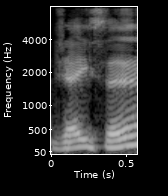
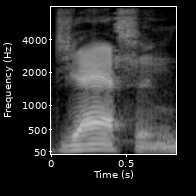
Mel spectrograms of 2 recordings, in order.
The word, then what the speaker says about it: Jassen: you would say it Jason I mean to be honest it spelled like Jon Jon but my mother told me it was Jason but it's spelled j a SS n so you know I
